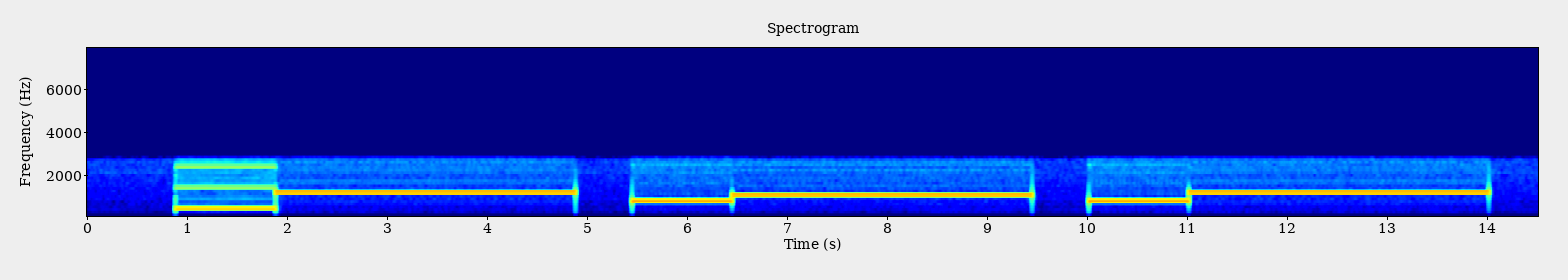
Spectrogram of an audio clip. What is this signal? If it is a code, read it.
Two-tone page, heard as a one-second tone, then a three-second tone, about 480 then 1250 Hz, about 830 then 1120 Hz, about 830 then 1250 Hz. It is heard from 0.9 to 14.0 s.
